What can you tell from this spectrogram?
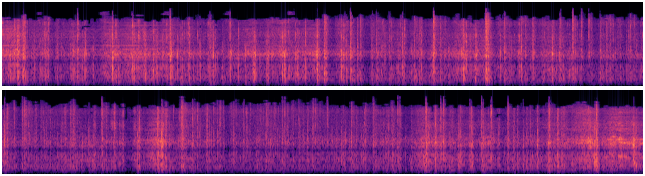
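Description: Fireworks display: a dense, continuous barrage of aerial shell bursts and crackling, many overlapping bangs with no pause.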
